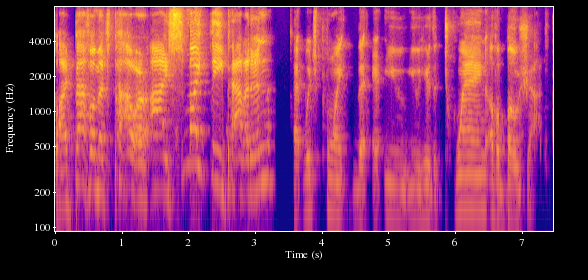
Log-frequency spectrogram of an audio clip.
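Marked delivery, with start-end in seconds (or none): 0.0-3.3 very high, shrill, loud battle cry. Voicing a foe who challenges the paladin: man yelling a battle cry. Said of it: "a man's voice, yell out".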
